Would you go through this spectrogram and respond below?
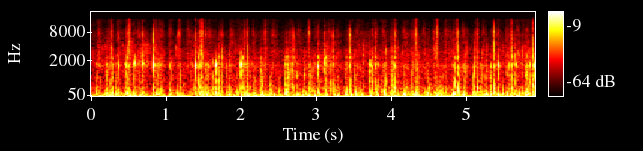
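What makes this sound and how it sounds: Gloved hands in long pink rubber latex cleaning gloves rub, squeeze and pull at each other close to a furry-windscreen microphone. The result is a steady stream of soft rubbery friction, crinkly snaps and short bright squeaks, with a low muffled rumble underneath.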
